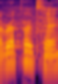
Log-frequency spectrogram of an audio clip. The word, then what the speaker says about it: repartee: Like he's just, it's just one funny, like, repartee. Is that how you say it? Or repartee? – Yeah, repartee.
